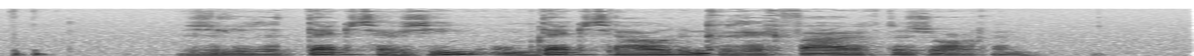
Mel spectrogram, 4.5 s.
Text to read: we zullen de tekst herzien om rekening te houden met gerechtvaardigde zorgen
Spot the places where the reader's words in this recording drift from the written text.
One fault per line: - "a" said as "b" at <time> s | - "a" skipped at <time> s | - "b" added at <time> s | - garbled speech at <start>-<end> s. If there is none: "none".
- "rekening" said as "tekst" at 2.0 s
- "met" skipped at 2.6 s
